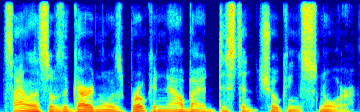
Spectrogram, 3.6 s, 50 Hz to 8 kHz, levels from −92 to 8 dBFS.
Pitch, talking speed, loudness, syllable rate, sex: 125 Hz, 215 wpm, -17 LUFS, 5.6 syllables/s, male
